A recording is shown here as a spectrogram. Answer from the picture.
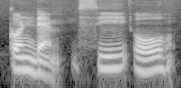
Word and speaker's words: condemn: अब next word जो है हमारे पास कंडेम, CONDEMN। अब देखें यहाँ पर भी एन से पहले एम मौजूद है तो ये वर्ड यहाँ पे साइलेंट हो जाएगा।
